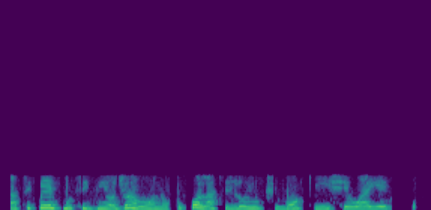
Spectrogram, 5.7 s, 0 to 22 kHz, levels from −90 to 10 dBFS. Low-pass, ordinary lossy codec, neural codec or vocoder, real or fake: 3.6 kHz; none; none; real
